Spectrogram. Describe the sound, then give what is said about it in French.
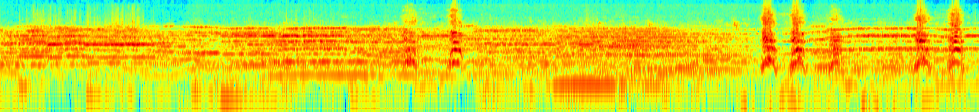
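A small, newly bought white and brown dog yaps in short, high-pitched barks, mostly in quick pairs, fairly loud, over a steady whining, tonal background. “Maman, pour Guillaume, a acheté un petit chien.”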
